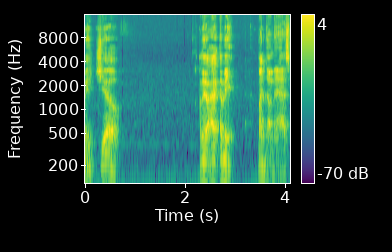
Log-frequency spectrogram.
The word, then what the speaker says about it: Zhou: So his name is Joe. I mean, my dumb ass, but it's pronounced as Joe.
